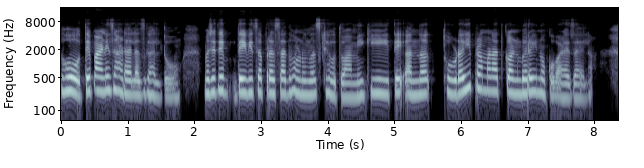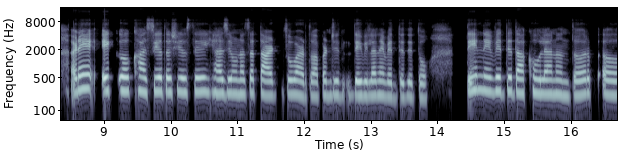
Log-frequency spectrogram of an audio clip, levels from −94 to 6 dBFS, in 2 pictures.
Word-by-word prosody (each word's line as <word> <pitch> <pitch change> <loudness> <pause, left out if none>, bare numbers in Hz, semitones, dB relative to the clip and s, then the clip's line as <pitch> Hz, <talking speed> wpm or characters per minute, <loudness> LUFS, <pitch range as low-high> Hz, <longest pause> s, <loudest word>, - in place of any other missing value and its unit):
हो, 255 -2 +6
ते 255 - +7
पाणी 265 0 +5
झाडालाच 225 -5 -2
घालतो. 195 - -7 0.5
म्हणजे 230 +1 +1
ते 265 - +4 0.2
देवीचा 240 0 +3
प्रसाद 230 0 0
म्हणूनच 225 -3 -3
ठेवतो 205 -5 -5
आम्ही 190 +1 -5
की 235 -2 -4
ते 240 - +4
अन्न 220 +1 -1 0.3
थोडंही 240 +4 +2
प्रमाणात 265 -4 0
कणभरही 240 0 +1
नको 230 -3 -5
वाया 185 -1 -5
जायला 180 -1 -11 0.6
आणि 295 +2 +7 0.2
एक 255 0 +1
अ, 260 -1 +7
खासियत 255 -1 +1
अशी 250 +1 +1
असते 250 +1 +1
ह्या 230 -1 +1
जेवणाचा 230 0 -1
ताट 210 -2 +4 0.2
जो 225 0 -1
वाढतो 205 -2 -1
आपण 205 +1 -3
जे 215 - -2 0.2
देवीला 210 0 +2
नैवेद्य 200 -3 -4
देतो, 190 -1 -5 0.6
ते 275 - +5
नैवेद्य 255 -1 +2
दाखवल्यानंतर 225 -2 0 0.3
अ, 220 - +2
230 Hz, 145 wpm, -22 LUFS, 215-250 Hz, 0.6 s, ते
